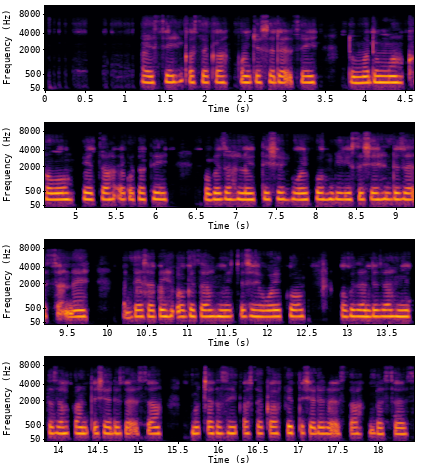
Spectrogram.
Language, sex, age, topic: Gamo, male, 18-24, government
